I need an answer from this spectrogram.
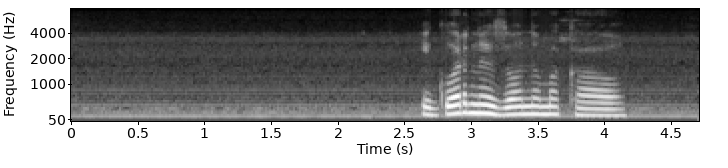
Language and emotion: Russian, neutral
